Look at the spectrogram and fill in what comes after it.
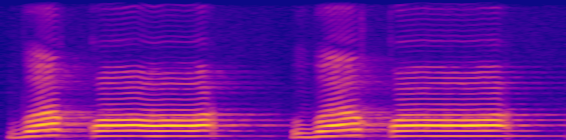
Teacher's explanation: وقالت اليہود، واو زبر وا، قاف الف زبر قا، وقا، واو کو جلد ادا کریں گے، قا کو لمبا کریں گے کیونکہ یہاں پر الف مدہ کا قاعدہ ہو رہا ہے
